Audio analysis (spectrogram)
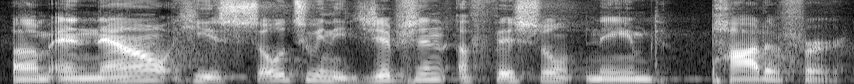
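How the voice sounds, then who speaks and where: A young man preaching from a church stage with a bright, forward voice. He talks to the congregation in a loose, energetic way, with fillers and call-and-response. The pitch sits in a middling male range. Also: moderate pace. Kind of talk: sermon. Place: church auditorium.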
